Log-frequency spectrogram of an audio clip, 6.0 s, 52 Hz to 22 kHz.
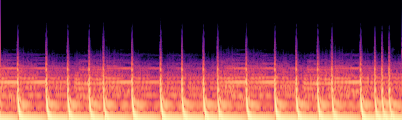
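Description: A hip hop beat playing without vocals: a loud, deep 808 bass under regular hi-hat ticks about four a second and a held synth melody. The hi-hats roll faster near the end.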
